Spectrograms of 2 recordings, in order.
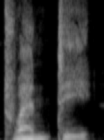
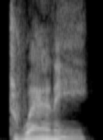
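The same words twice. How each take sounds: First: The t after the n is clearly heard. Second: The t after the n is dropped. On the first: "instead of" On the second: "T disappeared"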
